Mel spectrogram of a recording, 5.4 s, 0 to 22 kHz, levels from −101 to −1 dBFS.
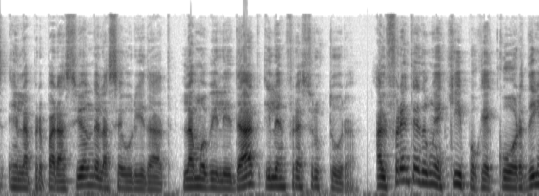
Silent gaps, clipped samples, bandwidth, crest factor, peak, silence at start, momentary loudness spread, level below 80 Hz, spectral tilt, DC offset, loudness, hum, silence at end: none; under 0.1%; 17 kHz; 18 dB; 0 dBFS; 0 s; 10 LU; -44 dBFS; -6 dB/octave; under 0.1%; -17 LUFS; none; 0 s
